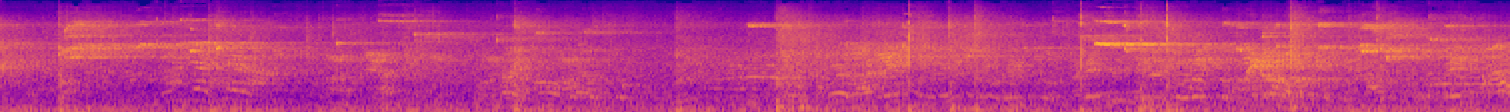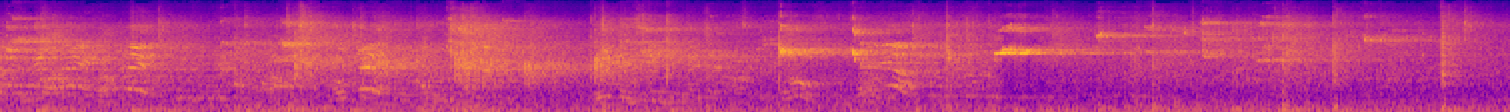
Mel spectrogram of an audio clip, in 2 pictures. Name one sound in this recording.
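Volleyballs thump off hands and arms in a large echoing hall.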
